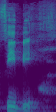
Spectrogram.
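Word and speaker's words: Phoebe: ஆங்கிலத்தில் her name is pronounce is ஃபீபி.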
